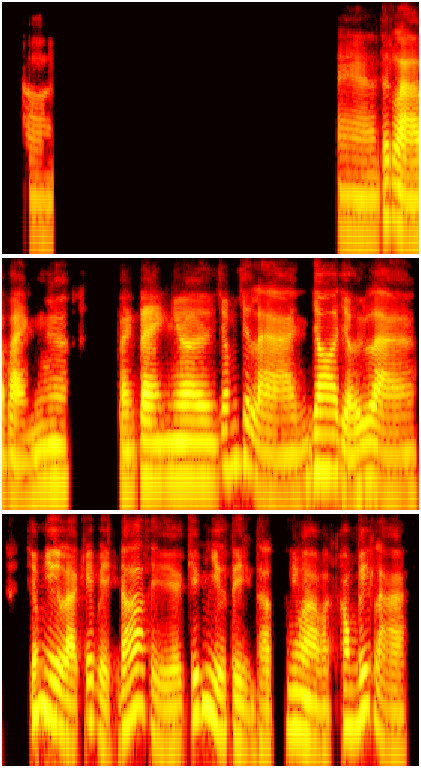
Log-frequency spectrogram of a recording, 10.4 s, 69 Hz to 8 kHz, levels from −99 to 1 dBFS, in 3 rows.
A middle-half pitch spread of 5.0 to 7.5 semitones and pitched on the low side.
Yes: wide, 5.5 semitones; low, 115 Hz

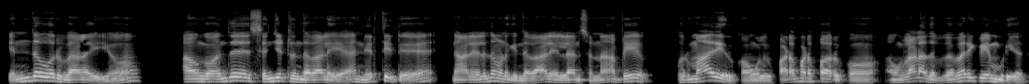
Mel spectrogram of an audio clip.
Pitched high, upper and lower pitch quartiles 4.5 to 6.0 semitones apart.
No: low, 115 Hz; average, 4.8 semitones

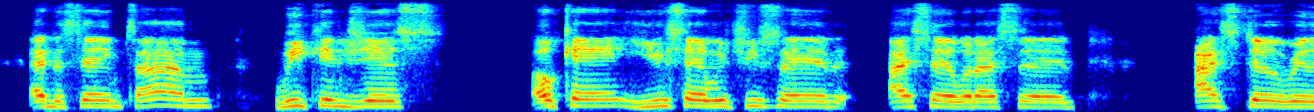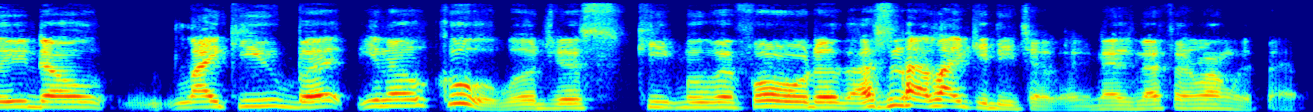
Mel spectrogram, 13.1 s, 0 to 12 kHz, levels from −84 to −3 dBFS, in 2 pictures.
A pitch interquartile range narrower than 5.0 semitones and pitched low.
No: average, 2.9 semitones; medium, 170 Hz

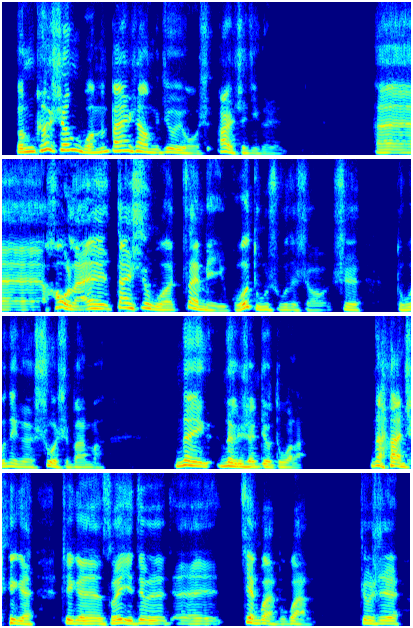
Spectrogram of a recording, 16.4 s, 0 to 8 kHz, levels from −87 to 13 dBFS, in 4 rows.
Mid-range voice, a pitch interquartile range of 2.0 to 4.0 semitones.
No: medium, 150 Hz; average, 5.1 semitones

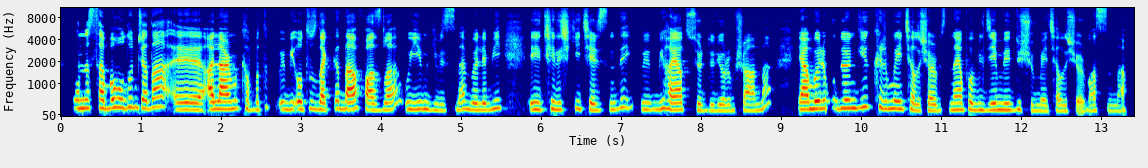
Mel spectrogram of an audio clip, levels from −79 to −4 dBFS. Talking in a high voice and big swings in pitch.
No: high, 215 Hz; average, 3.1 semitones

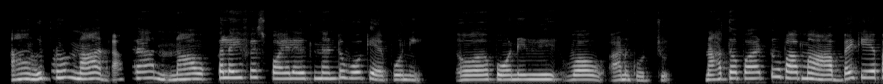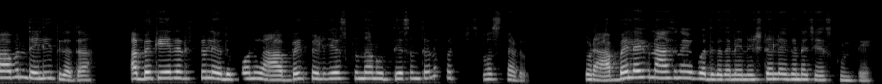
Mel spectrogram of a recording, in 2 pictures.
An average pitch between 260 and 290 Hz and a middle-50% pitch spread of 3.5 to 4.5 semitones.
Yes: very high, 270 Hz; average, 4.2 semitones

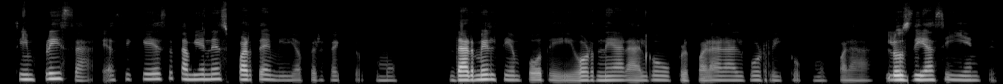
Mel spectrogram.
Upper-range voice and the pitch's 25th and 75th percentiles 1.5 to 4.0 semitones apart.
Yes: high, 200 Hz; average, 2.7 semitones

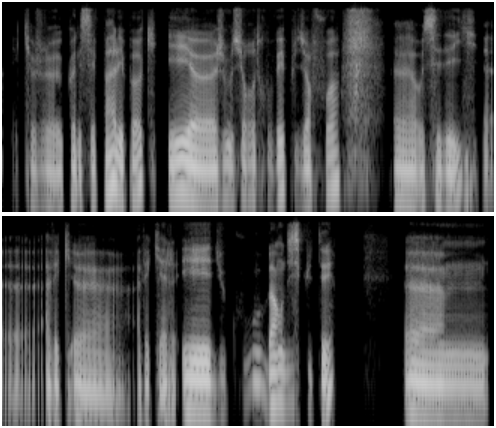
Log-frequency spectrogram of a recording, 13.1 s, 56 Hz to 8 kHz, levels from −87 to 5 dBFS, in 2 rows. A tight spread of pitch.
No: average, 3.6 semitones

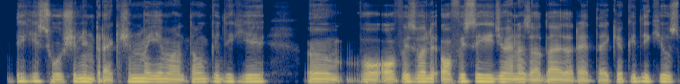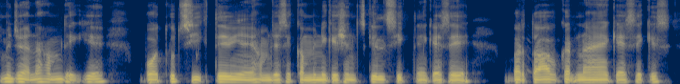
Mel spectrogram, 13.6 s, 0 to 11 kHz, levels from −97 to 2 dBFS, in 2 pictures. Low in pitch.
Yes: low, 105 Hz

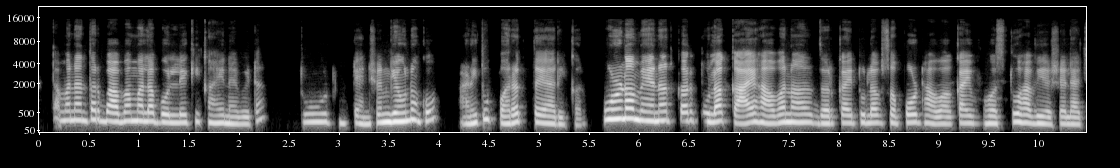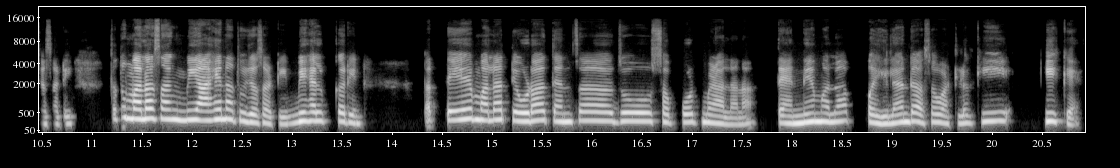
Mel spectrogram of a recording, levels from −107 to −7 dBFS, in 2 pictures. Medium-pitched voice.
No: high, 235 Hz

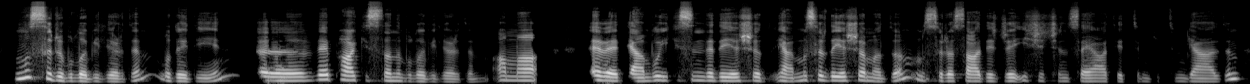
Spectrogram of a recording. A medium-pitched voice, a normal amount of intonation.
Yes: medium, 170 Hz; average, 4.0 semitones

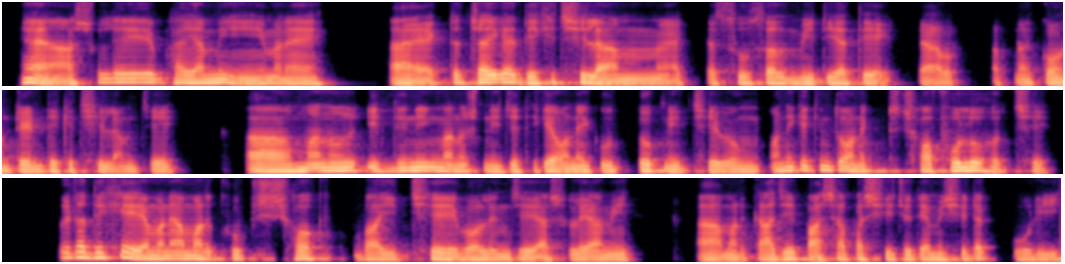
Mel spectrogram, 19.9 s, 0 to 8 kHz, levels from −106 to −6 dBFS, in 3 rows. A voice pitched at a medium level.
No: low, 120 Hz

